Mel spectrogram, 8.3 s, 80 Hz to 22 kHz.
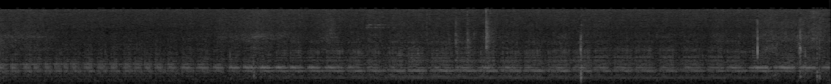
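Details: XSPC X20 750 pump/radiator combo, defective and later replaced under warranty: quiet, wavering high hum with rattly buzzing and sharp ticks instead of a clean steady whir; abnormal pump noise.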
